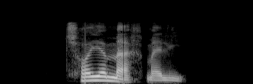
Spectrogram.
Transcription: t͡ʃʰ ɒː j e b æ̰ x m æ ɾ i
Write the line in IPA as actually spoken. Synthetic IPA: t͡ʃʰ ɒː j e m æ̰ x m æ l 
